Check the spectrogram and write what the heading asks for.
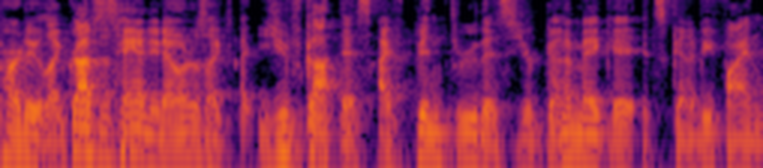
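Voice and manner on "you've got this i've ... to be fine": mock whisper, lower, much quieter. Retelling how a kid spoke up close to the teacher, retelling a whisper. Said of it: "gets real close to him and like whispers like".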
